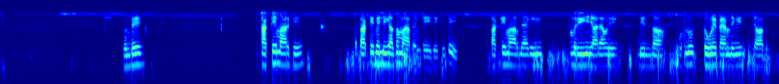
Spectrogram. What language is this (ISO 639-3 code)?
pan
